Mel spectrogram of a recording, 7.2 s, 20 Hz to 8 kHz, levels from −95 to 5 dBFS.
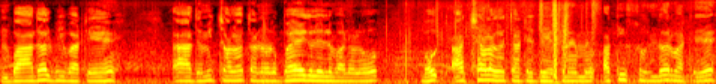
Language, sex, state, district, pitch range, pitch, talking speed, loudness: Hindi, male, Uttar Pradesh, Deoria, 150-165 Hz, 150 Hz, 150 wpm, -20 LUFS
